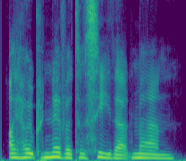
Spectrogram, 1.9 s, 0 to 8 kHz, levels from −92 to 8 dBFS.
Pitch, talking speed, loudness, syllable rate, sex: 185 Hz, 225 wpm, -14 LUFS, 4.8 syllables/s, female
